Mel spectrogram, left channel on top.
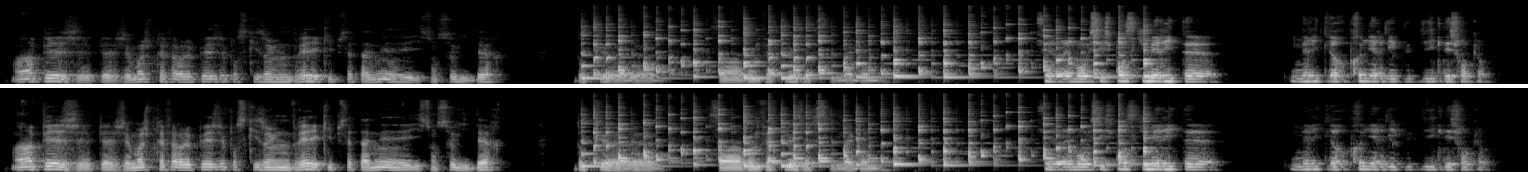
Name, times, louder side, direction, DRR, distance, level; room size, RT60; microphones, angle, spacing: voice 1, 0.1-5.0 5.7-6.6 7.1-8.8, right 5 dB, 70° right, 0.5 m, -21 dB
sound 1, 5.8-11.7, equal, 5° right, 0.3 m, -21 dB
voice 2, 10.4-12.1 12.9-14.9, left 2 dB, 50° left, 0.8 m, -20 dB
4.1 x 3.2 x 2.4 m
head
